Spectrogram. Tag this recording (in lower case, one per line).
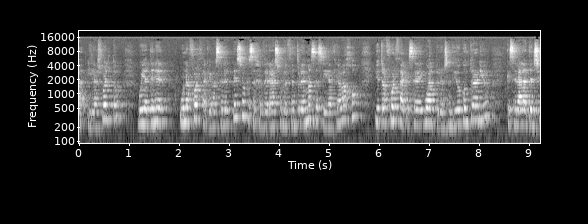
speech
